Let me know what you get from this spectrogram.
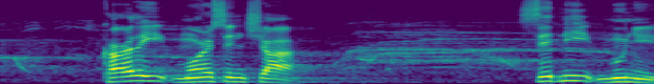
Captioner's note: audience cheering; audience cheering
